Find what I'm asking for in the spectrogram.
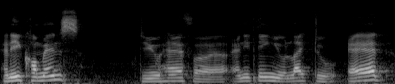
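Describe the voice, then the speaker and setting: Halting man presenting live, pitched a bit high. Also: darkish tone. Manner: halting, repeats words, checks in with "right?". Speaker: product presenter on a livestream. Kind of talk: live product demo, reading viewer comments.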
